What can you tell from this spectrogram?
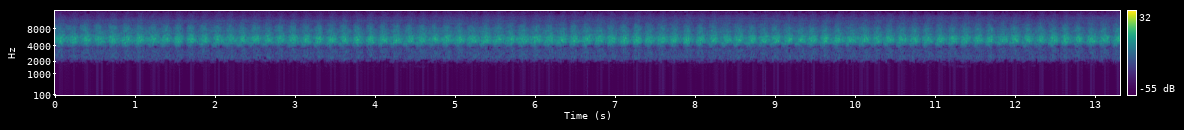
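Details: Cicadas singing in July 2018 among pine trees about 50 m above the sea at Pefkos Bay, Skiros Island, Greece; a dense, continuous high buzzing chorus with a fast rhythmic pulse of about three beats per second, filtered against wind.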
